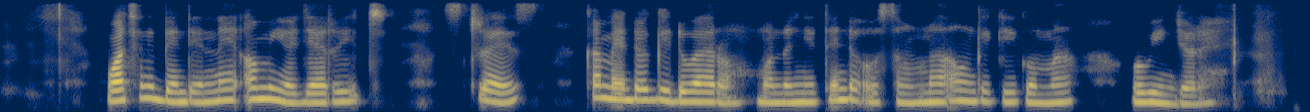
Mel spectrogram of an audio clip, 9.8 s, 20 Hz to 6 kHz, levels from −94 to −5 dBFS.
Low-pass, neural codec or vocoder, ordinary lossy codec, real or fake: 5.4 kHz; codec, 24 kHz, 1.2 kbps, DualCodec; none; fake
